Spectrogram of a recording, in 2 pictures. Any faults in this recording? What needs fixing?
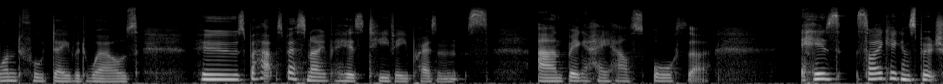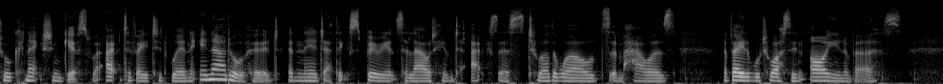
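Nothing stood out on listening, so there is nothing here that needs fixing.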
